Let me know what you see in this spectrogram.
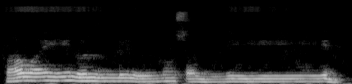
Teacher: Di sana ada tanwin domah bertemu dengan huruf lam. Dibacanya tidak berdengung, berarti nama hukum tajwidnya idgham bila gunnah ya.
